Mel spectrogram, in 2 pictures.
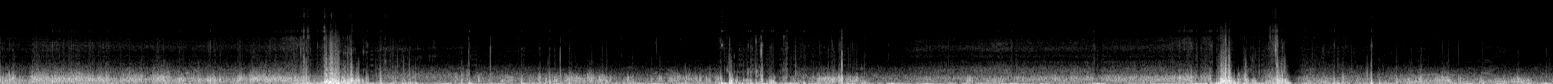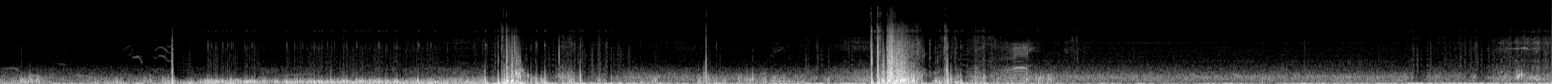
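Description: Sea water sloshing and wind buffeting the microphone in a steady low rumble, broken by four loud, sudden splashes or knocks spread through the stretch.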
